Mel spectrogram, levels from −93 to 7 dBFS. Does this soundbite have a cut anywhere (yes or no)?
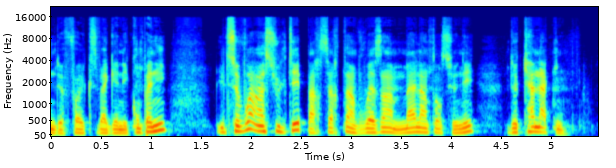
no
